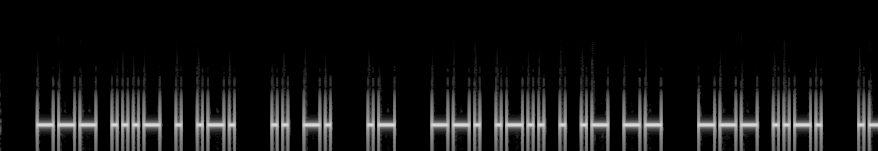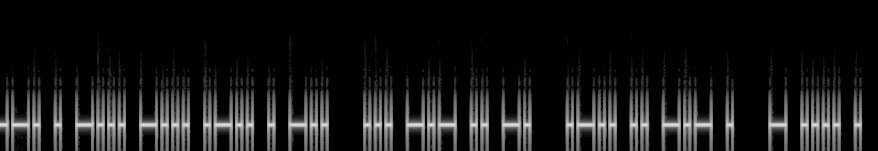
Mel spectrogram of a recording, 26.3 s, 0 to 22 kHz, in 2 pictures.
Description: Morse code, heard as a keyed tone, about 15 wpm, 700 Hz. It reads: OVER IN A GLEAM OF PEBBLED SKIN LIKE THE
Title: A Sound Of Thunder 15wpm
